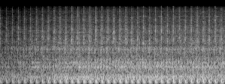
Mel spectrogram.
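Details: Cylinder lawn mower started on choke, with some throttle: brisk, even buzzing firing with steady beat, no knocks or misses; engine runs healthily and cylinder turns, but a broken cable is found that won't retract.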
